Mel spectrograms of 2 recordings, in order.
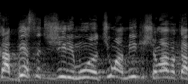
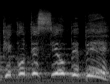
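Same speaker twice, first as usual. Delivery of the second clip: put-on doting baby talk, higher pitched; 5 semitones higher than usual. Acting out a mother who babies her teenage son: doting baby talk. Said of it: "tem mãe que trata filho de quinze anos desse jeito".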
